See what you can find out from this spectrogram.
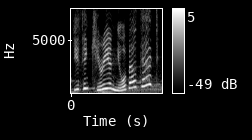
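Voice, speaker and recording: An actress voicing a tiny, cheerful, childlike fairy companion in an anime video game, perky and eager. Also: female voice, big pitch swings, normal speed, fairly bright tone, exaggerated voice. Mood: curious. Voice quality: squeaky, childlike. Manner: perky, eager, refers to herself in third person. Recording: game music behind the voice.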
